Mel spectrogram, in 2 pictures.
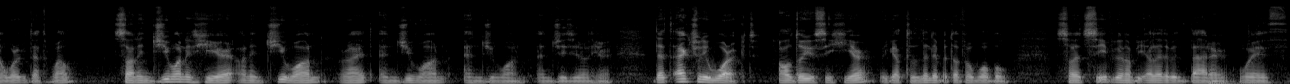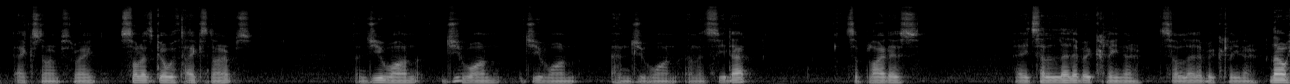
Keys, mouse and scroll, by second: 0.0 alt+middle click, 0.4 shift+middle click, 0.7 shift+middle click, 1.3 shift+click, 2.8 shift+click, 4.1 click, 5.1 click, 6.2-8.9 middle drag, 10.0-10.9 shift+middle drag, 11.1 scroll down 1, 11.6 3, 11.8 click, 12.5 shift+x, 13.1 2, 13.7 click, 13.9 ctrl+z, 14.8 f, 15.5 click, 16.4 click, 17.2 click, 19.0 click, 19.5-20.1 middle drag, 20.2-20.5 shift+middle drag, 20.7-21.0 shift+middle drag, 21.3-21.7 shift+right drag, 21.7-25.6 shift+middle drag, 25.5 ctrl+z.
